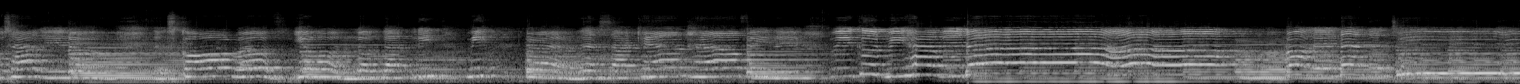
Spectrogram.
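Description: A boy singing into a microphone while accompanying himself on a grand piano. About ten seconds in he holds one long note that wavers in pitch.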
